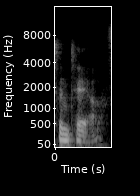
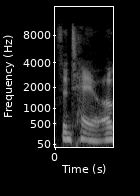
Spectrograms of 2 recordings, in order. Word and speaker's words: Centeio: And I think Steve Adazio overthought himself by going with Todd – was it Centeio? Is that how you say his name? – I believe it's Centeio. – Centeio, okay.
